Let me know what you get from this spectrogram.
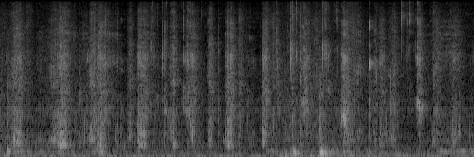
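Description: Close-up chewing of crunchy chatpate, a spicy Nepali puffed-rice snack, with short crunches about twice a second.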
